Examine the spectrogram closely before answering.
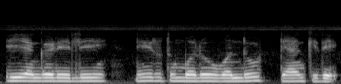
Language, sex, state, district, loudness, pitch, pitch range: Kannada, male, Karnataka, Bidar, -14 LUFS, 155 Hz, 150-165 Hz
